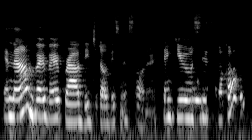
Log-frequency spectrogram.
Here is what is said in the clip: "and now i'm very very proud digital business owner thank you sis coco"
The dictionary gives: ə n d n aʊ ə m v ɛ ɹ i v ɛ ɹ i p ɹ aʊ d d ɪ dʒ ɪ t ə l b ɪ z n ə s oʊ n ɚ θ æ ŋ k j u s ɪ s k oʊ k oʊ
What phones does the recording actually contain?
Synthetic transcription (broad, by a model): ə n n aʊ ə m v ɛ ɹ i v ɛ ɹ i p ɹ aʊ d d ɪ dʒ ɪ t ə l b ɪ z n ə s oʊ n ɚ t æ ŋ k j u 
